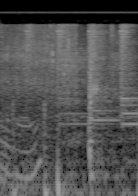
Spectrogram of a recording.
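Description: Chopped onion, ginger and garlic frying in oil in a home kitchen, a steady close sizzle running under intermittent voices and clatter.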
